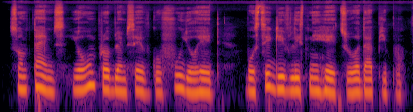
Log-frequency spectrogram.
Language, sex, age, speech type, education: Nigerian Pidgin, female, 30-45, spontaneous, tertiary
